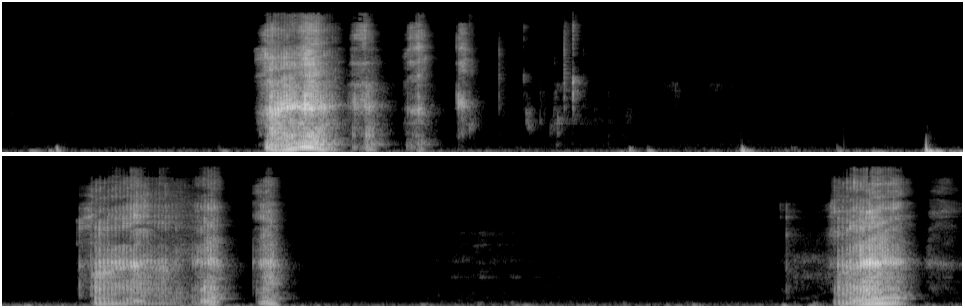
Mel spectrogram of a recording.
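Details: Adult man snoring during sleep, recorded with a Zoom recorder: loud, rough snoring in a few harsh bursts separated by long quiet pauses.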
